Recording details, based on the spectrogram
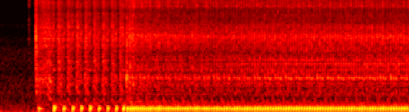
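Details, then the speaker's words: Jeep Liberty CRD diesel, first test fire after top-end rebuild, glow plugs and injectors back in: several cranking beats, then catches and settles into steady even idle clatter with no misses, slightly smoky, no check engine light. "that is the sweet sound of compression ignition a little bit and no check engine light i'm amazed we're good"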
